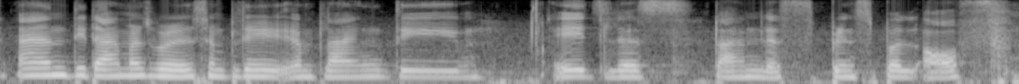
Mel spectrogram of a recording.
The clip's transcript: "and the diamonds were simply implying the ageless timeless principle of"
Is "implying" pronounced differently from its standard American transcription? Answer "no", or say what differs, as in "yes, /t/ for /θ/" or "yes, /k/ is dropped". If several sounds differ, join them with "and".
no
